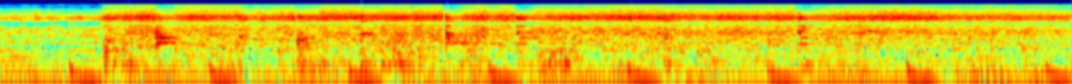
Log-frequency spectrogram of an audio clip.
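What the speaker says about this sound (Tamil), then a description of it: "ரெண்டுத்தையும் நல்லா வதக்கி விட்டுக்கலாம்" Onions and goat lung sauté in a pan under a steady sizzle, while a spoon scrapes through them in regular strokes roughly every half second, loud and close, with no talking.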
